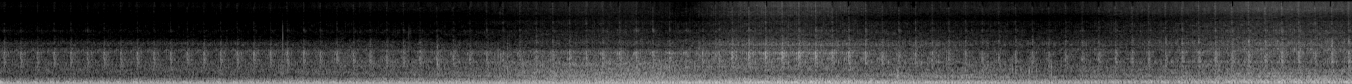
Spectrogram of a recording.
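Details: 2009 Chevrolet Duramax LMM dually diesel, 59,945 miles, idling: hard regular knock about three per second, loud at back/bottom end; suspected injector knock (#5 injector) or cracked flexplate, oil analysis normal, not confirmed.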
